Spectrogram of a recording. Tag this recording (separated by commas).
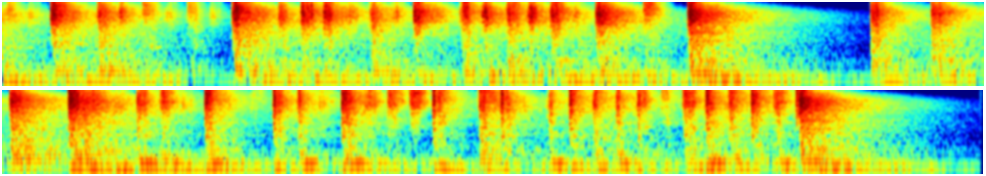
Music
